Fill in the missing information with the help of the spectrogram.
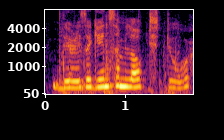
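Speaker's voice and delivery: normal talking voice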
